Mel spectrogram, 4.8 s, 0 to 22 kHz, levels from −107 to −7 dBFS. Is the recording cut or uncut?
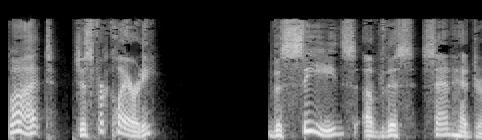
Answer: uncut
